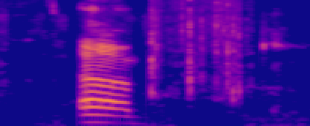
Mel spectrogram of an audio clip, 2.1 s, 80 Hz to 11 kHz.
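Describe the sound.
A short burst of voice, then a series of sharp mechanical clicks and light rattles as a newly assembled 10.5-inch AR pistol is handled, the clicks coming in quick, irregular bunches.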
